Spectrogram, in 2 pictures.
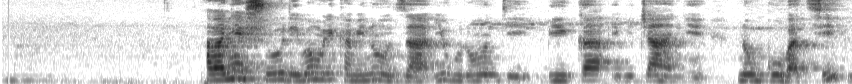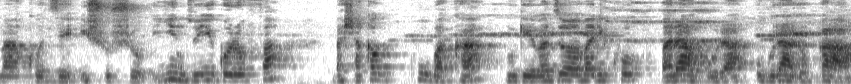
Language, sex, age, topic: Rundi, female, 25-35, education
